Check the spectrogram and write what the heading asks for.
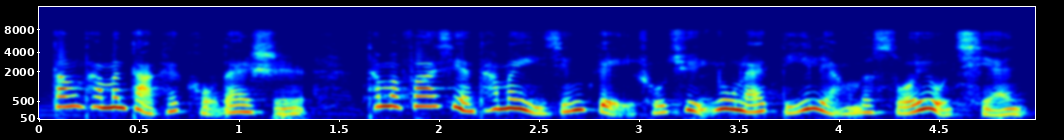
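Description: A woman's voice: medium pitch, big pitch swings, a little fast, gravelly, breathy edge. A woman teaching a Bible story, retelling the scripture in plain storytelling.

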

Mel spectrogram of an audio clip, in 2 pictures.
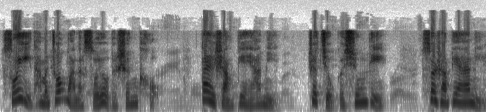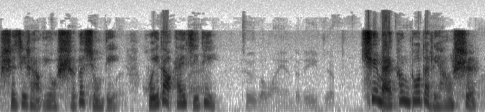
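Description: A woman's voice: medium pitch, very animated, normal speed, breathy edge. A woman teaching a Bible story, retelling the scripture in plain storytelling.

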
